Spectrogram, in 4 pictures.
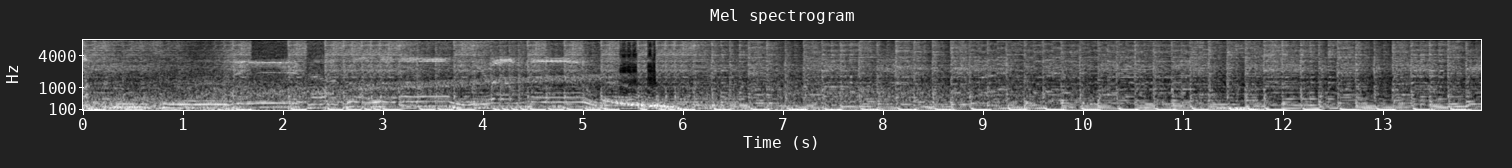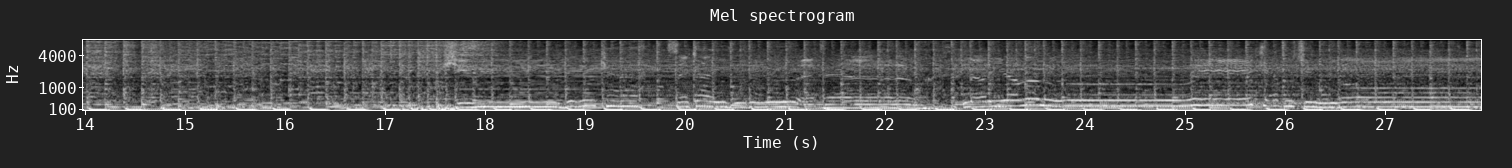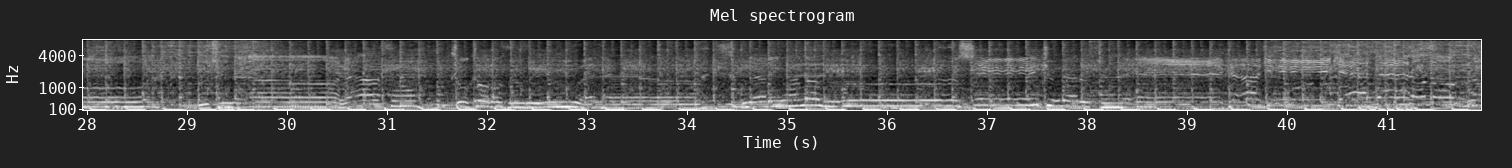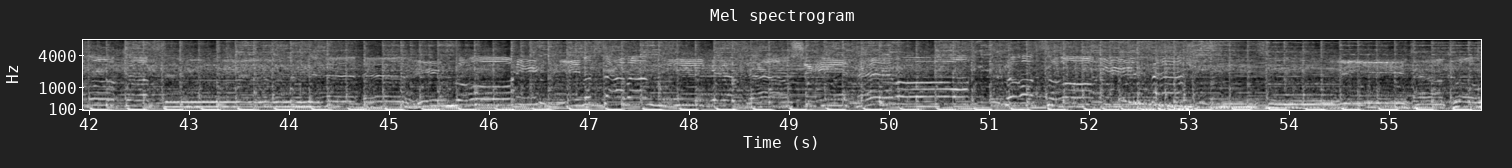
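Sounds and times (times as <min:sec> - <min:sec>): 
Eurobeat beat: 0:00.0 - 0:55.9.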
